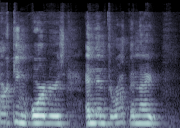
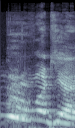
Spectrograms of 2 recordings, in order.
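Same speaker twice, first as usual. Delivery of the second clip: strained; 9 semitones higher, 6 dB louder, slower than usual. Retold or imitated. After swallowing foul liquor.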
